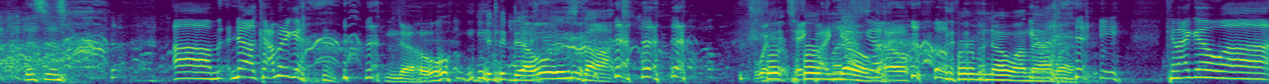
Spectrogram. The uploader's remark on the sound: Live from The Improv in Washington D.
